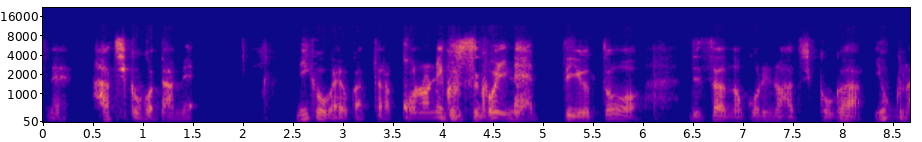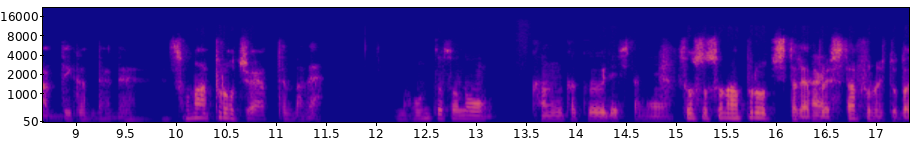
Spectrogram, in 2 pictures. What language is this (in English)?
Japanese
